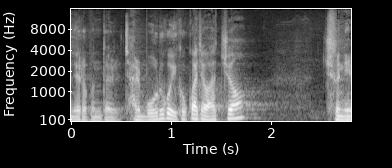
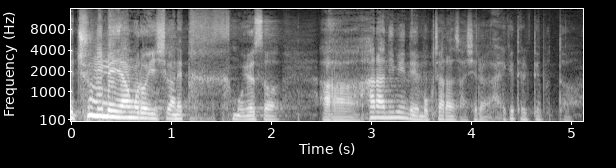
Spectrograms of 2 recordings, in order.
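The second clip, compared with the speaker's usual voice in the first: ordinary talk, nothing marked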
